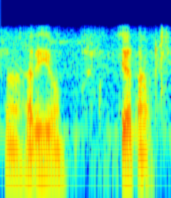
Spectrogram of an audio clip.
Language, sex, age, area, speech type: Sanskrit, male, 18-30, rural, conversation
